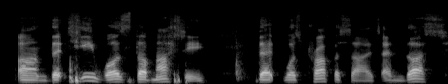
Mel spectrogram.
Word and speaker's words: Mahdi: different on it and by the way it's pronounced mahdi um okay that because and the reason why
